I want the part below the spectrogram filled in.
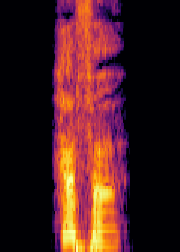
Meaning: nominative/accusative/genitive plural of Haff
- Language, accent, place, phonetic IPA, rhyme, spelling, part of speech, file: German, Germany, Berlin, [ˈhafə], -afə, Haffe, noun, De-Haffe.ogg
